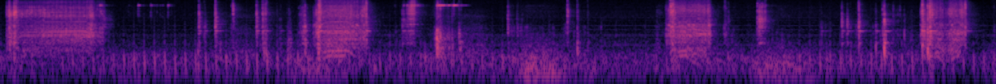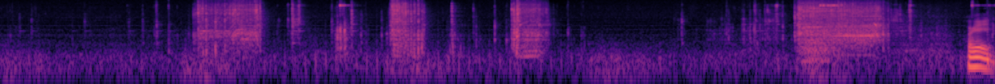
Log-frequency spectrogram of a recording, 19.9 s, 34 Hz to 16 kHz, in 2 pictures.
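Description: Flange bolts come off a cross pattern on an Audi 01E transmission: several loud, short mechanical bursts, like an impact tool, are separated by quieter gaps, and someone talks between and over them.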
